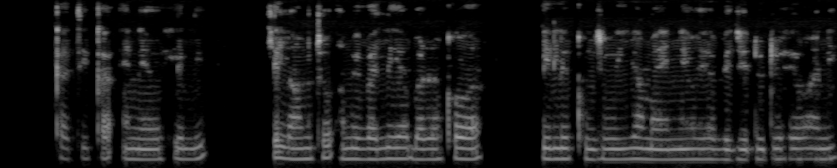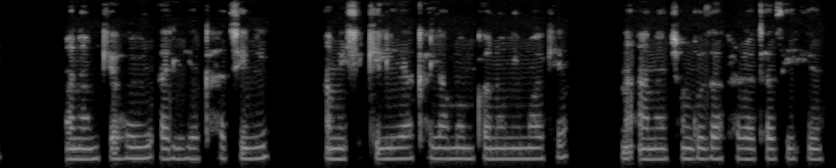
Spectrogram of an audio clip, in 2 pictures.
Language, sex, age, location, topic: Swahili, female, 18-24, Kisumu, health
